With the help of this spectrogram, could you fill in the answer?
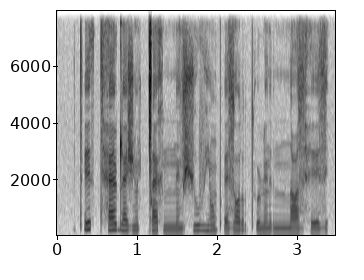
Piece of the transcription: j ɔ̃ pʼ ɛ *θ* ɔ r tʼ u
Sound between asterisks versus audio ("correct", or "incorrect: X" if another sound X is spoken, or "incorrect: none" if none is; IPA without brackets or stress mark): incorrect: z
